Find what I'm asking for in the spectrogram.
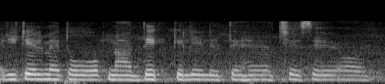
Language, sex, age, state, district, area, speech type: Hindi, female, 45-60, Bihar, Madhepura, rural, spontaneous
